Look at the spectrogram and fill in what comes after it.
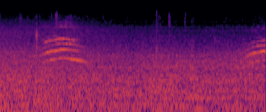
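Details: Domestic cat bringing home a caught rat to brag: one clear arching meow, rising then falling, followed by silence and the start of a second meow at the end, against quiet room noise.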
